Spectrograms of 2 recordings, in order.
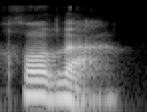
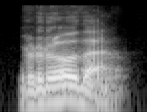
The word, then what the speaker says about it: roda: Y también Ricky me ayuda con la pronunciación, una, siempre lo digo mal, una joda. ¿Una qué? Es que yo siempre digo esa palabra mal, perdóname. No, Roda, no, no.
